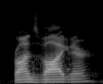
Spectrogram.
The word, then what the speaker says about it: Franz Wagner: Pronunciation was well, right? That was good. Yeah, I mean, you don't need to roll the R, but okay, my bad.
